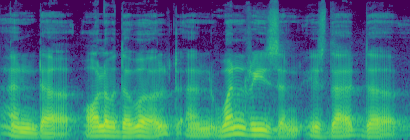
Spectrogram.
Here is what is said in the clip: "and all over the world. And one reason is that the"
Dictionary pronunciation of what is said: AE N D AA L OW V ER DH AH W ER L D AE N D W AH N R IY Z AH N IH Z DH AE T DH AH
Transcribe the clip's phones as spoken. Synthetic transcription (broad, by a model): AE N D AA L OW V ER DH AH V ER L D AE N D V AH N R IY Z AH N IH Z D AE T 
